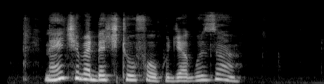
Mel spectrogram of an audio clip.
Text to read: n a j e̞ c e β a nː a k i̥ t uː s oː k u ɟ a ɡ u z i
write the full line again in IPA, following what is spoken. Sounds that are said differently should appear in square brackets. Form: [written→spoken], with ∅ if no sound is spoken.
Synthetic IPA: n a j e̞ c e β a [nː→dː] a [k→c] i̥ t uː [s→f] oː k u ɟ a ɡ u z [i→a]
